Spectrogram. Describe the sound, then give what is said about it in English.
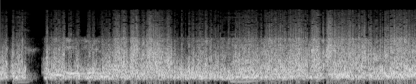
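Wind blows on a microphone outdoors at a running race, making a loud, steady, rough roar that fills the whole clip after a brief dip near the start. “Is there a bit of wind there, is there? Yep. We can hear it.”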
